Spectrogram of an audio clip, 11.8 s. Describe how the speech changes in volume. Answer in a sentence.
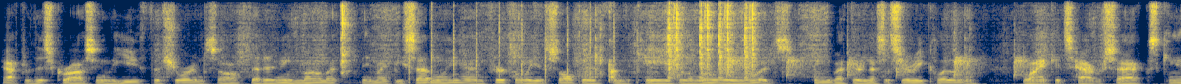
The volume of the speech stays about the same.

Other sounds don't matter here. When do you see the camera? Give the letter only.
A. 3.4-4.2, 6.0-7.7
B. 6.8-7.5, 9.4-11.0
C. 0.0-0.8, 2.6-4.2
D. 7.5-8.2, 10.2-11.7
A.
